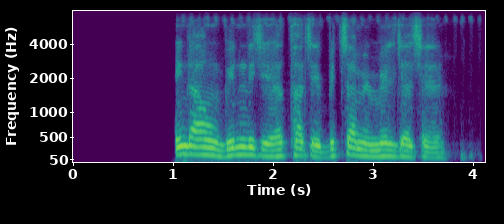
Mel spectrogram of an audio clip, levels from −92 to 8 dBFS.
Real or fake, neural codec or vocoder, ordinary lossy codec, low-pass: real; none; Opus, 16 kbps; 7.2 kHz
